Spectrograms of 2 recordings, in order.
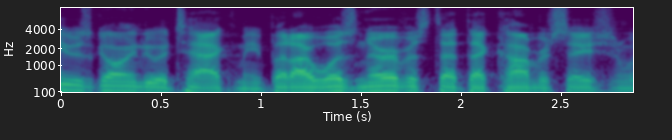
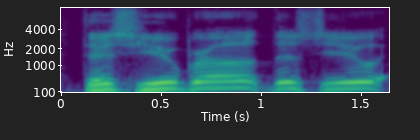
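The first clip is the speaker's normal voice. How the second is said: teasing friends; 8 semitones higher, 8 dB louder, slower than usual. Retold or imitated.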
